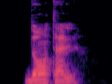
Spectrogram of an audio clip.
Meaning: dental
- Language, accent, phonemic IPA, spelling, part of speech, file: French, France, /dɑ̃.tal/, dental, adjective, LL-Q150 (fra)-dental.wav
